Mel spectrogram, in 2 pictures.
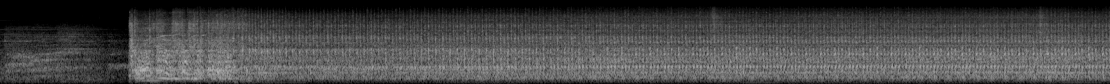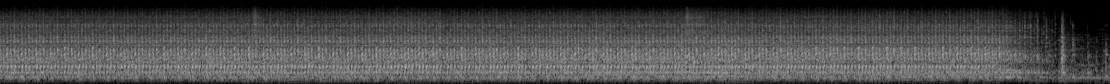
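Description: Diesel engine of an Alfa Romeo 159 cranking and catching about a second in, then idling steadily. It is switched off near the end.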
